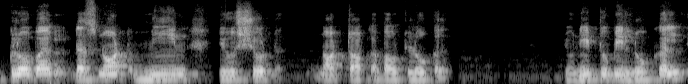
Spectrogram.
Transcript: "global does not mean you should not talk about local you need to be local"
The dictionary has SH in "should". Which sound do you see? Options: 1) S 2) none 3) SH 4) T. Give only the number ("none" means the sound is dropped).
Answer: 3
